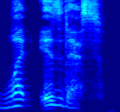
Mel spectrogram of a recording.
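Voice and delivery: fierce, demanding voice. Telling a story, the speaker acts out the Korean teacher's question, retelling it fiercely. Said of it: "said a little more fiercely".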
